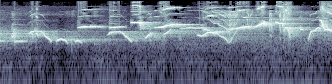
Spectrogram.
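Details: Oriental magpie-robin performing a provoking fight song: clear whistled notes swooping down and up, V-shaped slurs, interspersed with thin high squeaks, sung steadily and loudly.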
